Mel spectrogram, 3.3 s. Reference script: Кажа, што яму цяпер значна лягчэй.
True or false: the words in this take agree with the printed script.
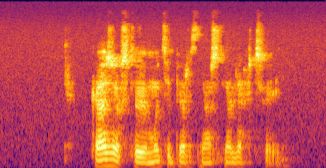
true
